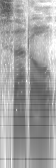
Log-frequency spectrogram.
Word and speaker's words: subtle: would you translate yeah we write subtle with a B s-u-b-t-l-e that looks like super diddly but we say subtle yeah crazy I think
